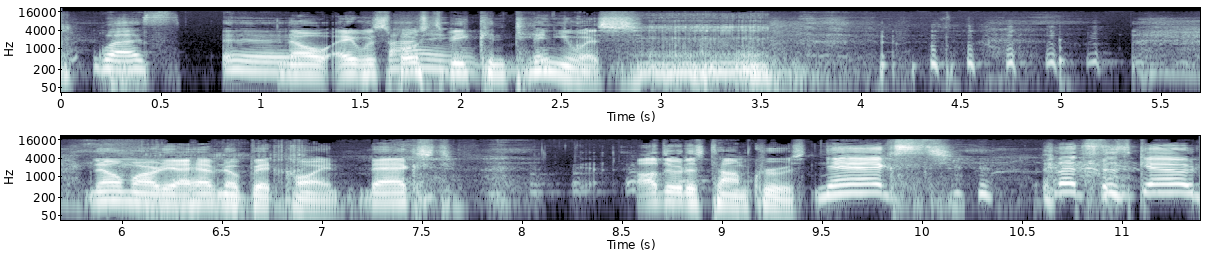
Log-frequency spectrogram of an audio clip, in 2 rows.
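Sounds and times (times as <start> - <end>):
speech: 0.2 - 3.7, 5.8 - 7.8, 8.6 - 11.3
person imitating snoring: 2.8 - 3.7
laughter: 3.6 - 9.2, 10.0 - 11.3.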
